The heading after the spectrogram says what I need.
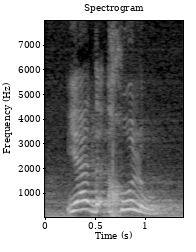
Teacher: Jadi huruf qalqalahnya itu adalah dal yang bersukun di tengah kata. Jadi membacanya harus memantul. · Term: qalqalah sughra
